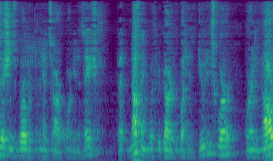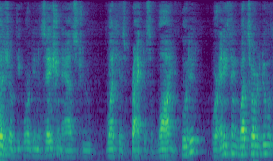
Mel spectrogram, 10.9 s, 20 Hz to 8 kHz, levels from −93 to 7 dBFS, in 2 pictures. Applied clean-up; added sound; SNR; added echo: neural separator model SepFormer DNS4.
